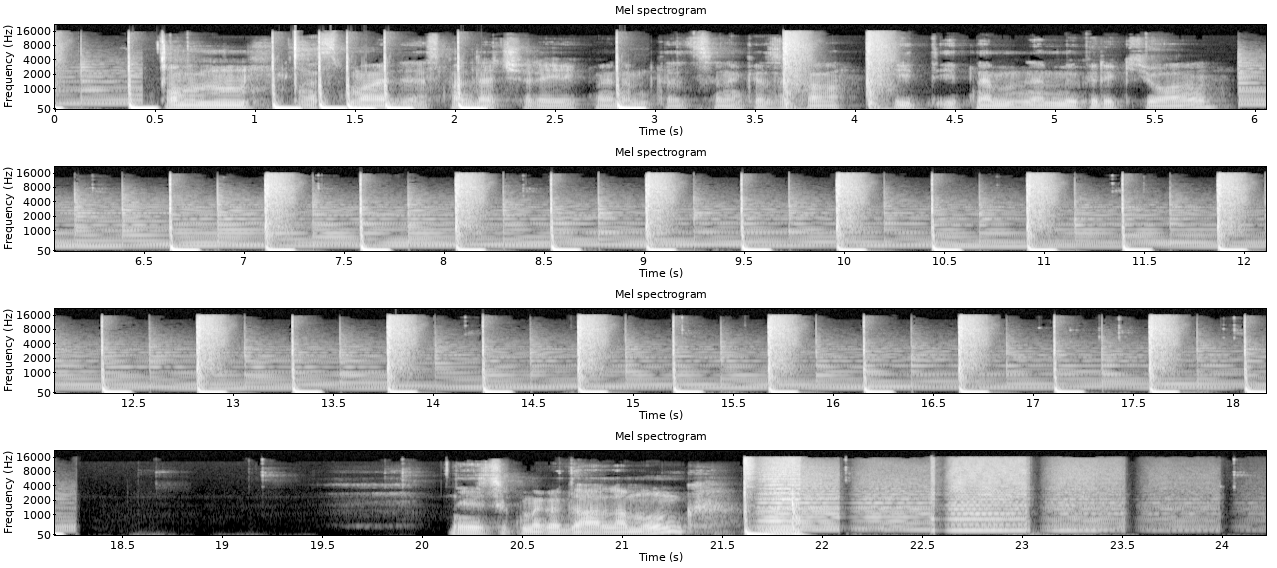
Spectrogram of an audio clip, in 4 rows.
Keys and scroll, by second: 0.2 space, 0.9 q, 5.7 space, 8.9 ctrl+b, 18.0 space, 21.4 space, 22.3 q, 23.3 ctrl+c.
